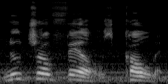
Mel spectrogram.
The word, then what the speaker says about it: neutrophils: call it a suffix, is fills, like Phil's garage, P-H-I-L-S, just not possessive. The beginning word is neutral, but not the way you're thinking. It's spelled N-E like Edward, U like use, and trop, fills, but one P, neutrophils, : These phagocytes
